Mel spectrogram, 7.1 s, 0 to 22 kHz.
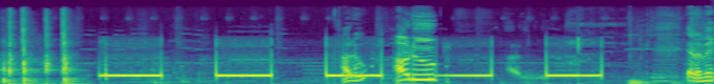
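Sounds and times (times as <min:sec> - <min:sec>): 
telephone tones after a call is hung up: 0:00.9 - 0:06.1
speech: 0:03.4 - 0:04.6, 0:06.9 - 0:07.1.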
